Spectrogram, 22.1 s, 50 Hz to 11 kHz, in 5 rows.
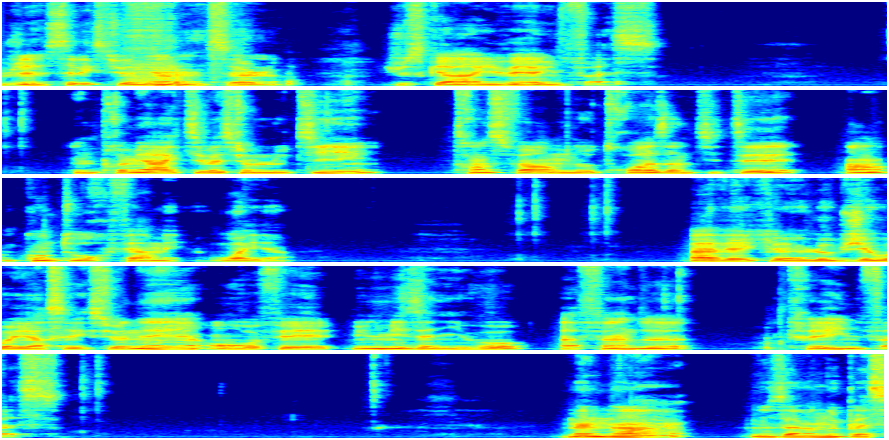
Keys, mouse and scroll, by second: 4.4 click, 5.9 click, 11.4 click, 15.3 click, 16.5 click, 18.1 click, 18.9 scroll down 2, 19.2-19.5 scroll up 1.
